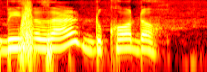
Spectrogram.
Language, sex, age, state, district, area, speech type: Assamese, female, 30-45, Assam, Jorhat, urban, spontaneous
